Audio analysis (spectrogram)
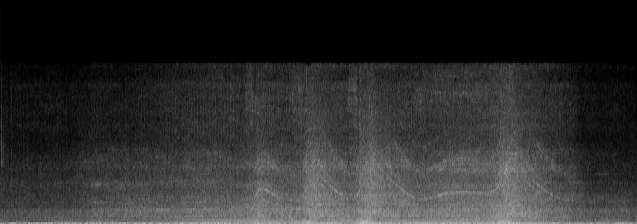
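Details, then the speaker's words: Newly acquired, previously dismantled engine, temporarily rigged up and first started: steady idle then four or five quick throttle blips rising and falling cleanly, no rattles or knocks; some smoke, healthy motor. "it lives motor sounds good there's no rattles or kns or anything there's um some exhaust leaks and stuff to sort out"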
